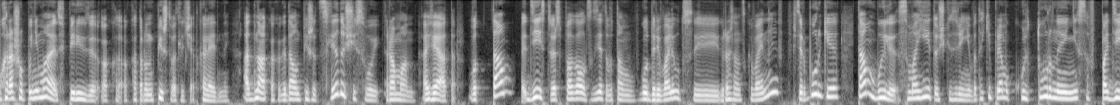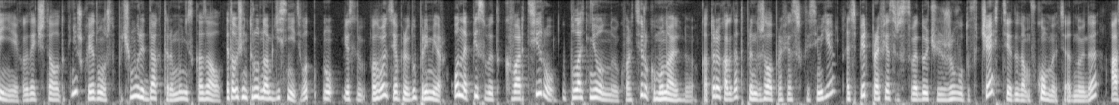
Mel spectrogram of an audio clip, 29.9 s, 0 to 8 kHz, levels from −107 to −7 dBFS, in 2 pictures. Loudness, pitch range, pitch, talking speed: -17 LUFS, 160-210 Hz, 180 Hz, 195 wpm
